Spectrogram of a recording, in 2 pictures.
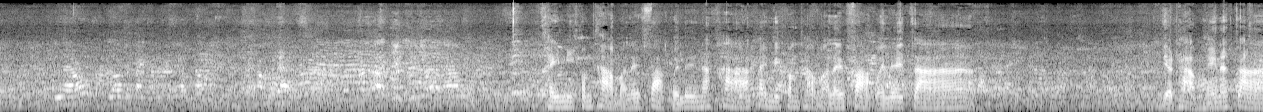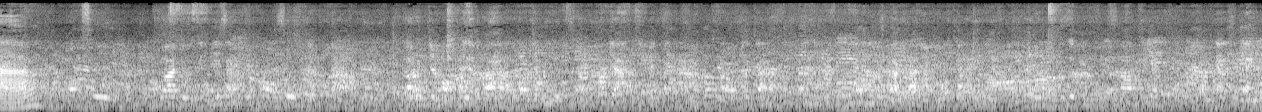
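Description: A crowd of people chatters in an echoing hall.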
